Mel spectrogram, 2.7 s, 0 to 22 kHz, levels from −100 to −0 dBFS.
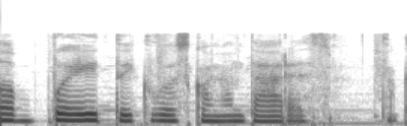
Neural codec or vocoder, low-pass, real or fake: none; 7.2 kHz; real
